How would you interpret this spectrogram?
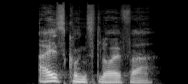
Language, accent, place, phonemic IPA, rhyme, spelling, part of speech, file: German, Germany, Berlin, /ˈʔai̯sˌkʊnstlɔɪ̯fɐ/, -ɔɪ̯fɐ, Eiskunstläufer, noun, De-Eiskunstläufer.ogg
- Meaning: figure skater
